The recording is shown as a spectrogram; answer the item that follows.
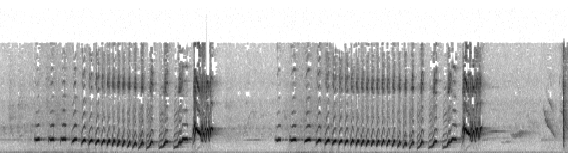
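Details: Song of a white-rumped shama in the morning, provoking rivals, with two matching phrases, each a rapid series of about twenty notes sliding steadily downward, ending in a harsh burst.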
